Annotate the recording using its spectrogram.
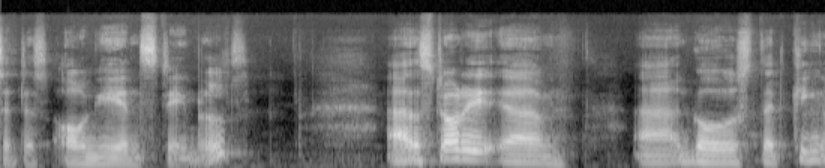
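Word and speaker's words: Augean Stables: stable but I prefer to call it a pronounce it as Augie and Stables The Story Goes that King Augie is had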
